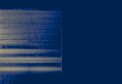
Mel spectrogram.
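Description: A bell 'ding' sound effect, of the kind that goes with a subscribe-button animation, rings with several clear overtones and fades. It is cut off abruptly about a second in.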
